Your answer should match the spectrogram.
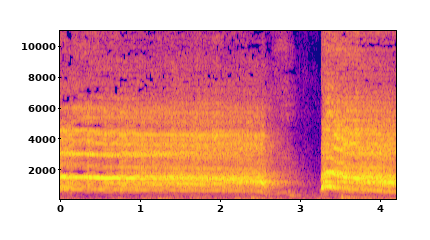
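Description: A performer's long, high-pitched scream held on one pitch, fading out shortly before three seconds in. After a brief silence a second scream begins and sinks slightly in pitch.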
